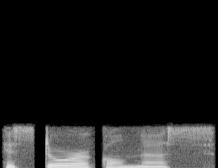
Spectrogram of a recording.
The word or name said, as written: historicalness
